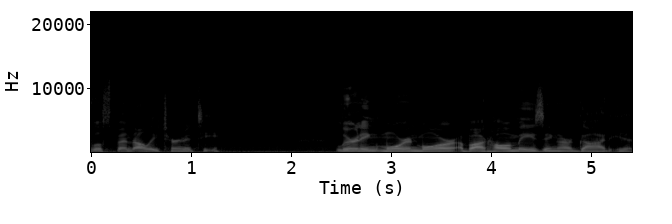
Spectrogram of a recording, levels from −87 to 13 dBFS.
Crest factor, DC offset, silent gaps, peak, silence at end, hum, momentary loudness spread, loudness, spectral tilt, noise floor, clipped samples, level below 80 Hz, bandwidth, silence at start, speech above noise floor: 18 dB; under 0.1%; none; -34 dBFS; 0 s; none; 11 LU; -50 LUFS; -6 dB/octave; -73 dBFS; under 0.1%; -72 dBFS; 17 kHz; 0 s; 23 dB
